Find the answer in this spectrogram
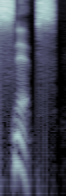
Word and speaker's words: SNP: These are called single-nucleotide polymorphisms, usually just pronounced as SNPs.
